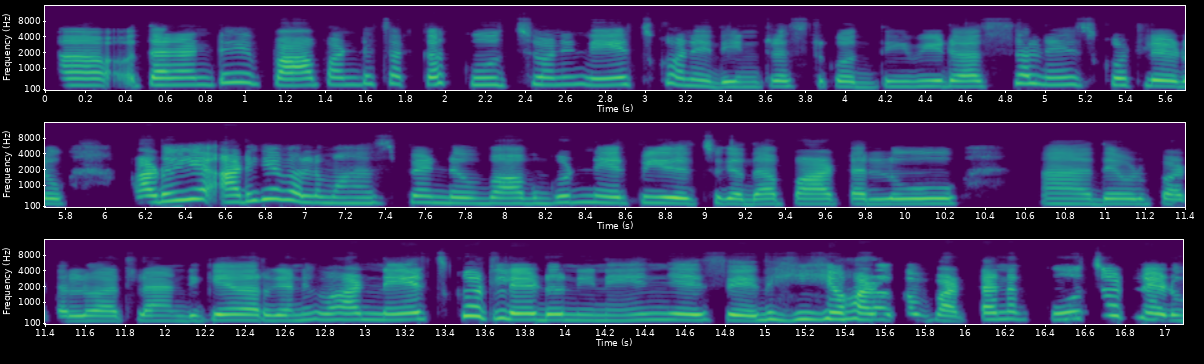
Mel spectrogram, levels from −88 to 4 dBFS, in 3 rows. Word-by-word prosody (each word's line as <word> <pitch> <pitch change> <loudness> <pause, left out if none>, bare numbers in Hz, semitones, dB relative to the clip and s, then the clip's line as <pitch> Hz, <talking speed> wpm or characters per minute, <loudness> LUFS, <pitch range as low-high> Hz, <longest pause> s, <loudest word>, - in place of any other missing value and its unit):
ఆహ్, 275 -1 +1 0.2
తనంటే 295 +5 +1 0.2
పాప 275 +2 +4
అంటే 300 +3 -8
చక్కగా 320 -1 -1
కూర్చొని 300 +1 -4
నేర్చుకునేది 285 - -1
ఇంట్రెస్ట్ 230 +3 -6
కొద్ది. 215 0 -5
వీడస్సలు 240 - -1
నేర్చుకోవట్లేదు. 270 -6 -1 0.5
అడిగే 365 +8 +4 0.2
అడిగేవాళ్ళు 340 -4 +1
మా - - -5
హస్బెండు, 250 0 -4 0.2
"బాబు 230 0 0
గూడా 275 +1 -2
నేర్పియొచ్చు 245 -3 +2
కదా 210 +1 -1 0.2
పాటలు 215 0 0 0.7
ఆహ్, 215 -1 -2
దేవుడి 210 -1 -3
పాటలు" 210 +1 -2
అట్లా 220 +1 -4
అడిగేవారు 235 +2 +1
కానీ, 245 +4 -4
వాడు 265 0 +2
నేర్చుకోవట్లేదు. 270 -2 +4
నేనేం 230 +2 -5
చేసేది? 240 +1 +2 0.4
వాడొక 255 -1 +3
పట్టన 275 +7 +3 0.2
కూర్చోట్లేదు 290 - +2
255 Hz, 115 wpm, -23 LUFS, 225-295 Hz, 0.7 s, పాప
